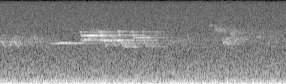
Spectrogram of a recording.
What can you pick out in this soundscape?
Red-eyed Vireo, Hermit Thrush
